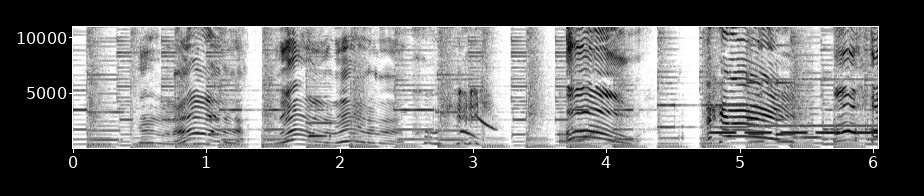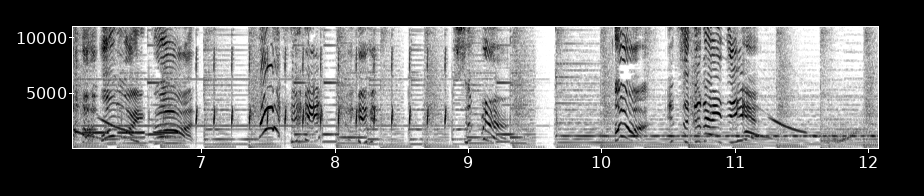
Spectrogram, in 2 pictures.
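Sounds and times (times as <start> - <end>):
cartoon background music: 0.0 - 12.0
squeaky cartoon vocal sounds: 2.7 - 3.2, 4.8 - 9.4.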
